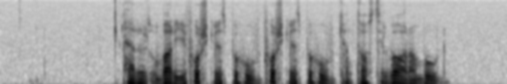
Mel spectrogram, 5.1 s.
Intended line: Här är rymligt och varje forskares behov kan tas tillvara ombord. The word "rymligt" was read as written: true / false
false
